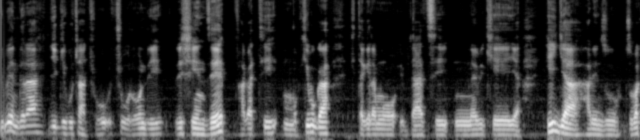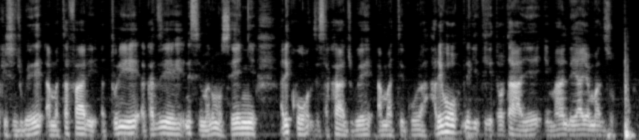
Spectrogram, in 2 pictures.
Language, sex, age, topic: Rundi, male, 25-35, education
